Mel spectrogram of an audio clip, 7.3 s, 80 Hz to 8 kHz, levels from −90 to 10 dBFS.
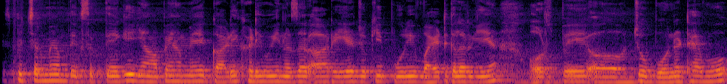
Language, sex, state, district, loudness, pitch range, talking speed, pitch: Hindi, male, Jharkhand, Jamtara, -26 LUFS, 140-150 Hz, 265 wpm, 145 Hz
